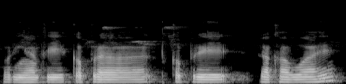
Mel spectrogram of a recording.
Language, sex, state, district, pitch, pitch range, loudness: Hindi, male, West Bengal, Alipurduar, 115 Hz, 110-115 Hz, -18 LUFS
